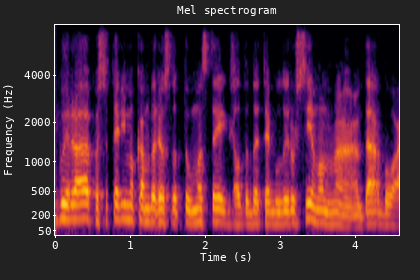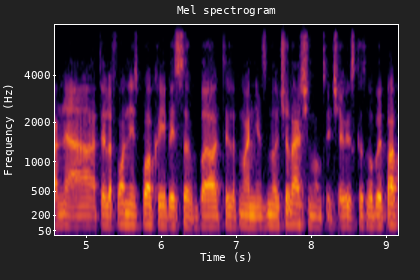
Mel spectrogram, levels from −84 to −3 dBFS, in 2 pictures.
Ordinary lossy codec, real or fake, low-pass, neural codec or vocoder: Opus, 24 kbps; fake; 7.2 kHz; codec, 16 kHz in and 24 kHz out, 0.6 kbps, FocalCodec, streaming, 2048 codes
